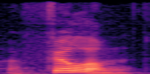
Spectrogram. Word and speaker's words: film: 이 문장에서 film, 흔히들 필름이라고 알고 계시죠? 정확한 발음은 film입니다.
